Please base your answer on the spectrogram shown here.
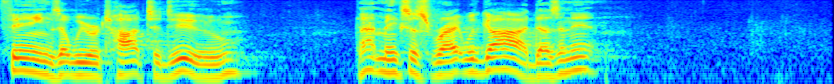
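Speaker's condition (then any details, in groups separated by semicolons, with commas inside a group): No condition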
